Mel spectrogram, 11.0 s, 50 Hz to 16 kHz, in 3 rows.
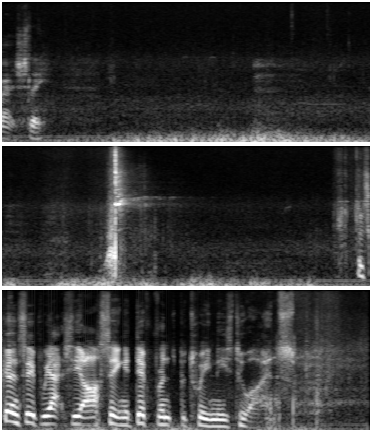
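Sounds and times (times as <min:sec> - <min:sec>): golf driver striking ball: 0:04.7 - 0:05.4.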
